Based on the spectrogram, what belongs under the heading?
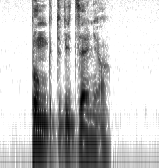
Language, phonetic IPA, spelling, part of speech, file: Polish, [ˈpũŋɡd vʲiˈd͡zɛ̃ɲa], punkt widzenia, noun, Pl-punkt widzenia.ogg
